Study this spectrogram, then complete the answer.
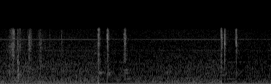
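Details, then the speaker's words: Car that won't crank, under-hood starter relay felt while a helper turns the key: crisp light clicks in groups of two or three over a faint hum; relay switching normally, problem is elsewhere. "so that's operating so our problem is elsewhere"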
